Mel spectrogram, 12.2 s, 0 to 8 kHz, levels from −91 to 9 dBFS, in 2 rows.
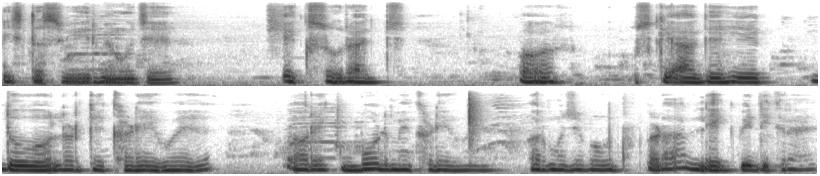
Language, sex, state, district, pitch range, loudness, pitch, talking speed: Hindi, male, West Bengal, Alipurduar, 145-165 Hz, -15 LUFS, 155 Hz, 155 wpm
